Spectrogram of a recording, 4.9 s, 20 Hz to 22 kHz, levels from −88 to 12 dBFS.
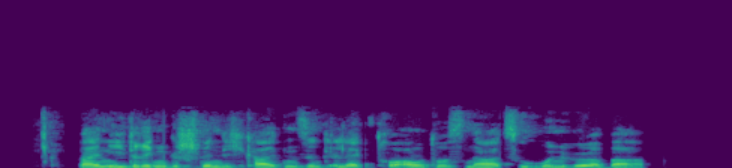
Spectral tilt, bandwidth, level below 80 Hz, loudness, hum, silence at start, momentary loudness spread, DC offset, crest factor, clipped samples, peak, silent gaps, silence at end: -5.5 dB/octave; 7.8 kHz; -58 dBFS; -19 LUFS; none; 0.3 s; 7 LU; under 0.1%; 16 dB; under 0.1%; -4 dBFS; none; 0.6 s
